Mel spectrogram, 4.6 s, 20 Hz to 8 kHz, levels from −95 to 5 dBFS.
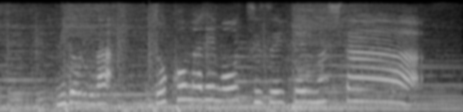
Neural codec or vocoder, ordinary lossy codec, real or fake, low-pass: none; AAC, 32 kbps; real; 7.2 kHz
